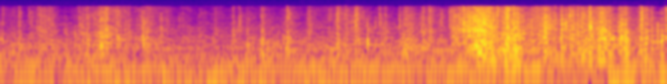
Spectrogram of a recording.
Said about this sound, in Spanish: Fuimos abriendo los regalos entre soniquetes de celofán, papeles, música de fondo y risas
